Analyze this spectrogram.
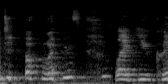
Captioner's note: laughs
